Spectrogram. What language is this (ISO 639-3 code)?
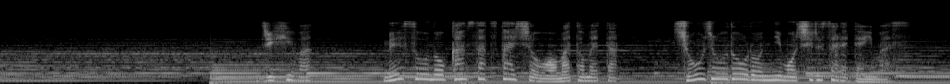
jpn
